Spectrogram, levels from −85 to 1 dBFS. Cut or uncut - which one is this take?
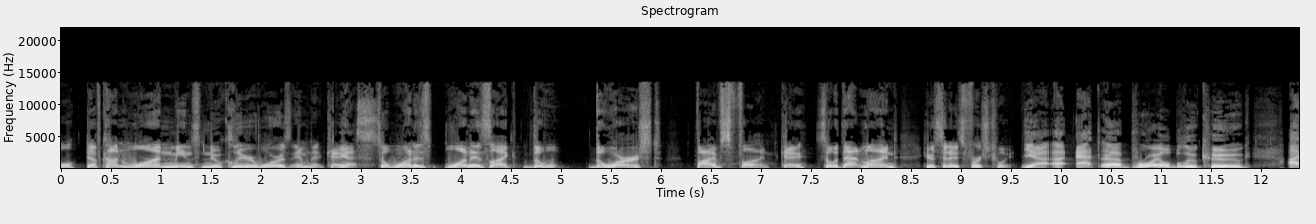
uncut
